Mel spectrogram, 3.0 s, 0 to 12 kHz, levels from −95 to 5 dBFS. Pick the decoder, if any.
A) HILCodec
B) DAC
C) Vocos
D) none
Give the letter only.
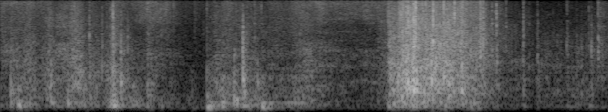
D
